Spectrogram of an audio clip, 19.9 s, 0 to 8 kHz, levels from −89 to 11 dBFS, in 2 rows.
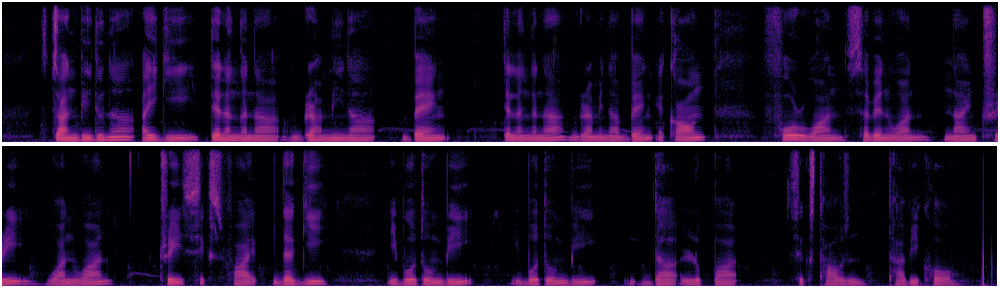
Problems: none marked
